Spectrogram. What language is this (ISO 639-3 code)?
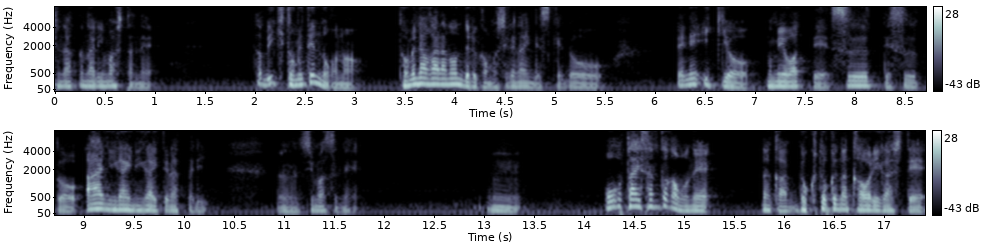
jpn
